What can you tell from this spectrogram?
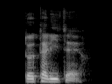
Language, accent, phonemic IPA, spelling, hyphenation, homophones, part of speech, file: French, France, /tɔ.ta.li.tɛʁ/, totalitaire, to‧ta‧li‧taire, totalitaires, adjective, LL-Q150 (fra)-totalitaire.wav
- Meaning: 1. totalitarian 2. total, complete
